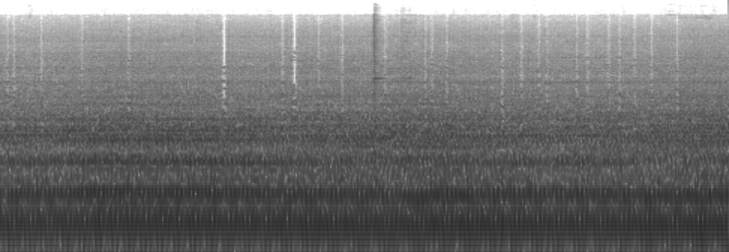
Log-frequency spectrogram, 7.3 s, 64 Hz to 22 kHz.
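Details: Husqvarna YTH2454 mower, 24 hp Intek V-twin, after carburetor rebuild with a kit: steady even drone, constant low hum, no misses, knocks or surging; runs smoothly, declared fixed.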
